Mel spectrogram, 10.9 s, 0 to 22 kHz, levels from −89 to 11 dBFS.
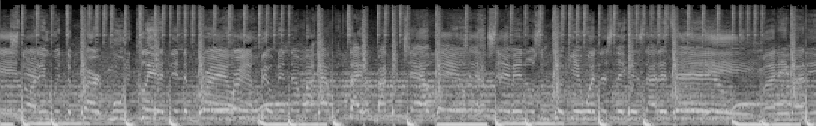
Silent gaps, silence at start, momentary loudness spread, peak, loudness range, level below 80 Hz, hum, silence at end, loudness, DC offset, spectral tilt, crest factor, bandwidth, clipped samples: none; 0 s; 2 LU; -2 dBFS; 0 LU; -16 dBFS; none; 0 s; -12 LUFS; under 0.1%; -5 dB/octave; 10 dB; 19.5 kHz; under 0.1%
